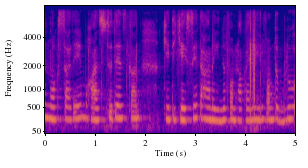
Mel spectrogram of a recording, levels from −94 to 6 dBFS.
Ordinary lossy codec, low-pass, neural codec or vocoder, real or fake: none; 7.2 kHz; none; real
